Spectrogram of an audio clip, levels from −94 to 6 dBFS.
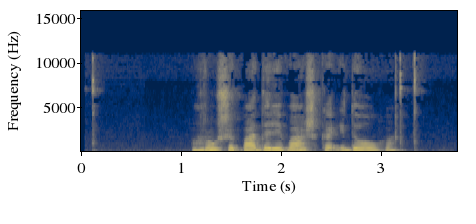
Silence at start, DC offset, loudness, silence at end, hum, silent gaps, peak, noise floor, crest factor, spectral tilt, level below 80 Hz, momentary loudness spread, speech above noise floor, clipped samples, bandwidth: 0.1 s; under 0.1%; -22 LUFS; 0.55 s; none; none; -8 dBFS; -66 dBFS; 16 dB; -4.5 dB/octave; -66 dBFS; 18 LU; 45 dB; under 0.1%; 11.5 kHz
